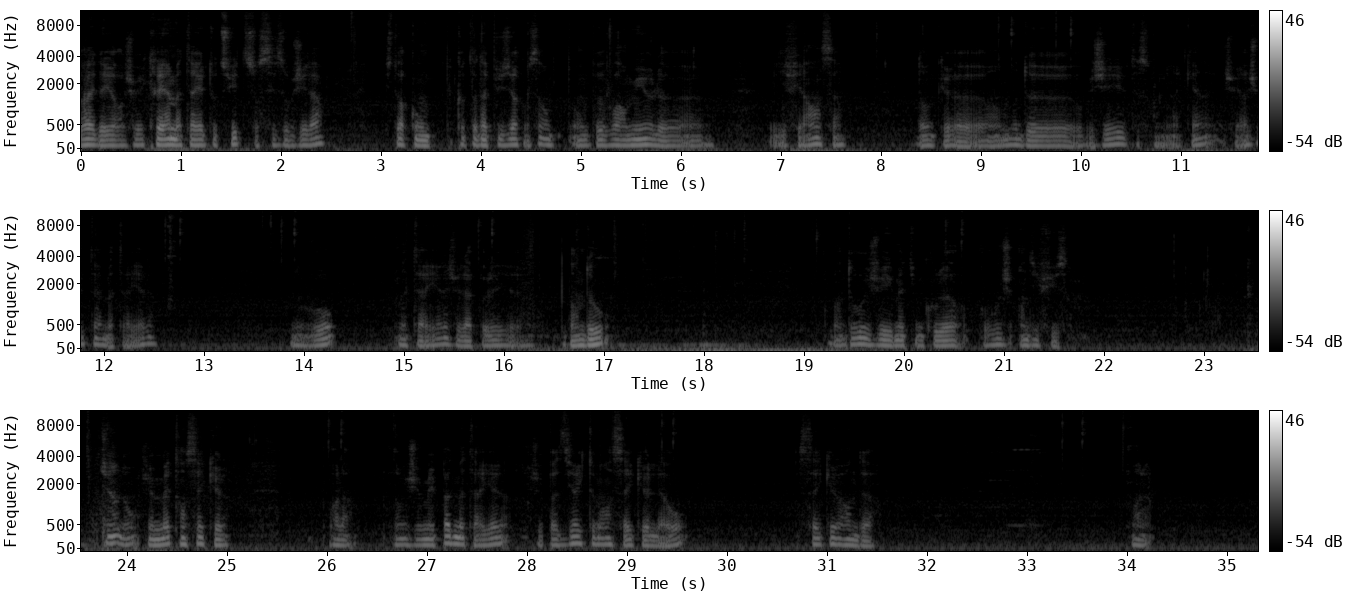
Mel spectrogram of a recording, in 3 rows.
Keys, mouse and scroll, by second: 3.1-3.9 scroll up 3, 4.7 middle click, 9.4 click, 10.1 click, 12.8 click, 14.0 click, 16.0 click, 26.2 click, 29.6 click.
